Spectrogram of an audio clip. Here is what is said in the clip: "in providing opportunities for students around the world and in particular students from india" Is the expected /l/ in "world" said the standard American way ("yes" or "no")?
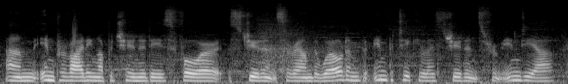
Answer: yes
